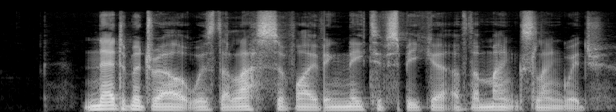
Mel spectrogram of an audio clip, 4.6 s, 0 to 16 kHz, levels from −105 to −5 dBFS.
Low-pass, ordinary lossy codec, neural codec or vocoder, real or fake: 10.8 kHz; none; none; real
